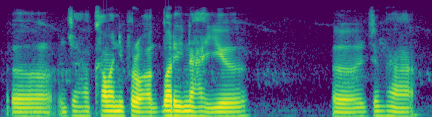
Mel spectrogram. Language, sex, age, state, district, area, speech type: Bodo, male, 18-30, Assam, Udalguri, rural, spontaneous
